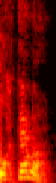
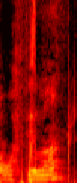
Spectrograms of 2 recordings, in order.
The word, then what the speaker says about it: hortelã: Não sai o sonzinho do H. Sabe por causa de quê? Porque o H, ele é mudozinho, ele não tem som. Então por isso que só sai o sonzinho do O.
